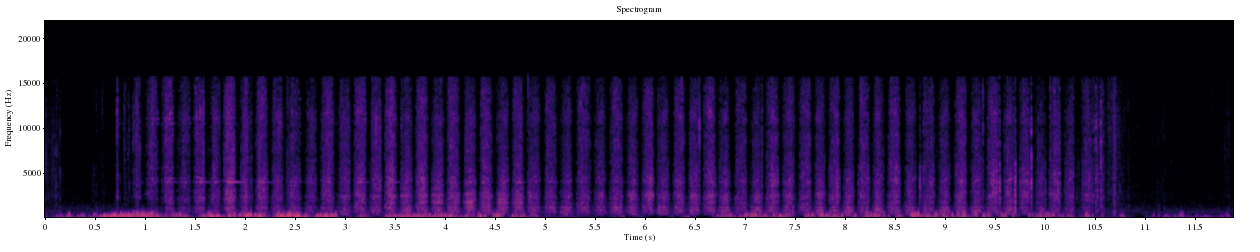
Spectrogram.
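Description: Small camping hand saw cutting through a thin dead log in fast, even back-and-forth strokes, stopping near the end.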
